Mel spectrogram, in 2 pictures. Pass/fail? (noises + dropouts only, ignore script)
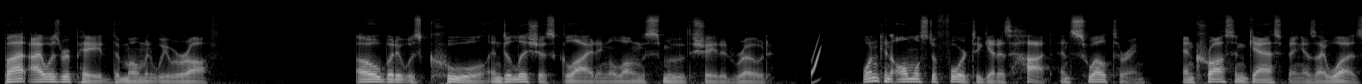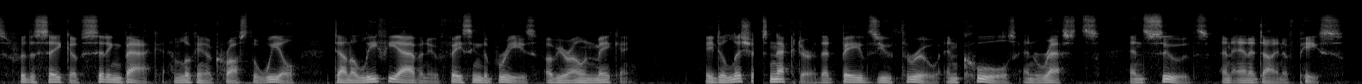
fail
